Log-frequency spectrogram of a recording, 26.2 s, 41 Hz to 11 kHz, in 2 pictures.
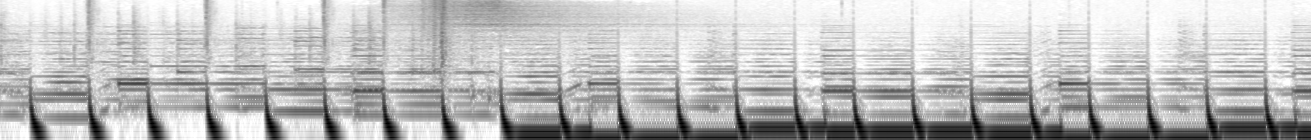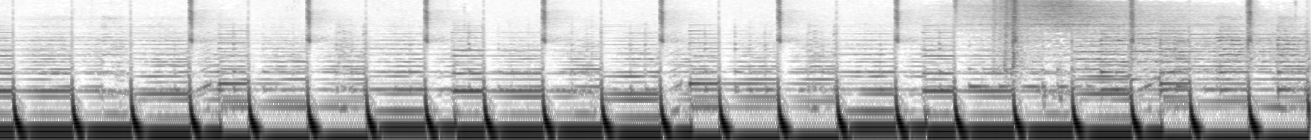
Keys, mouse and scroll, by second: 0.0-1.1 typing, 6.7 scroll down 1, 6.7 click, 7.8 right click, 8.5-18.3 drag, 19.6-24.3 alt+shift+drag, 24.3 Right, 25.0 shift+Right.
